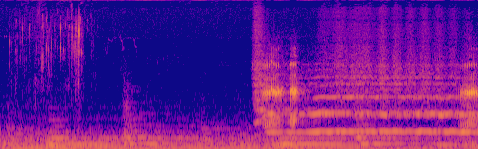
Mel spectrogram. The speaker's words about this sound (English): As he and Tom lock gazes, the frog's rubbery chin puffs in and out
